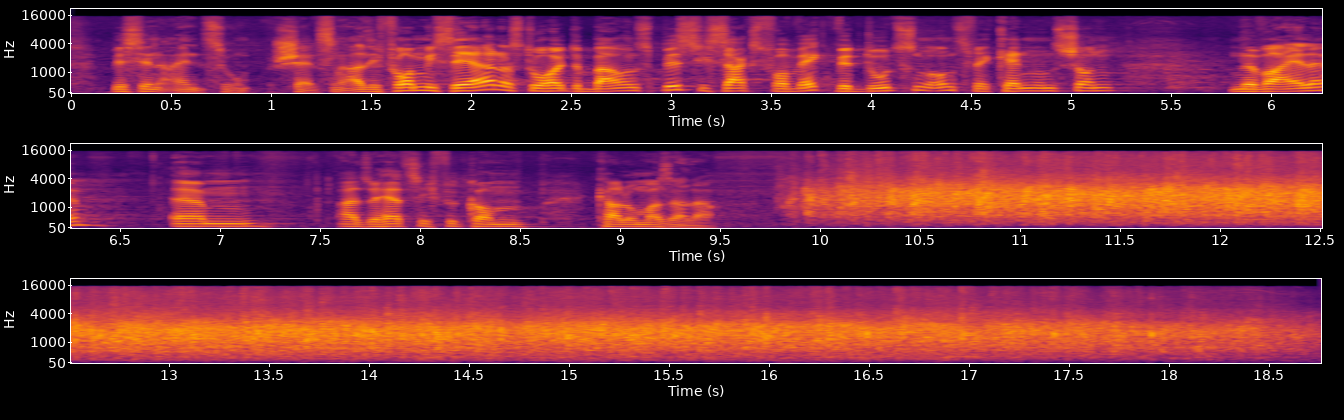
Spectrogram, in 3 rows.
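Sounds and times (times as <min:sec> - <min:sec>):
speech: 0:00.2 - 0:09.6
audience applause: 0:09.8 - 0:18.7.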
